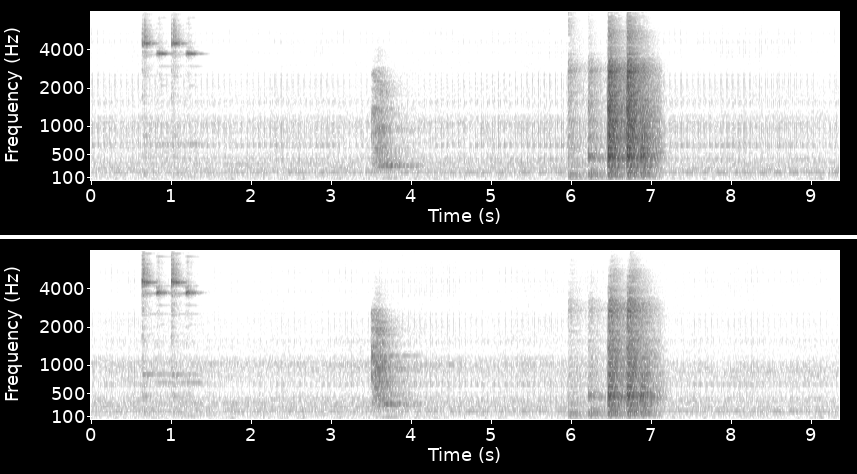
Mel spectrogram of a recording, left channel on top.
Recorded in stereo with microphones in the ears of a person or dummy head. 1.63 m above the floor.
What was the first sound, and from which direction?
A doorbell, 30° right (ahead or behind).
